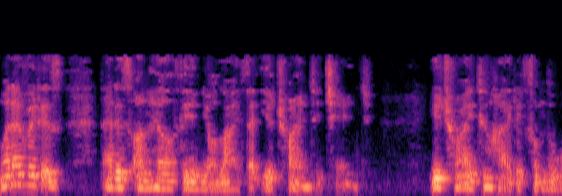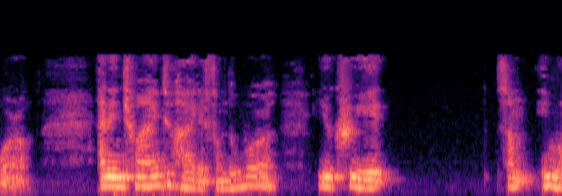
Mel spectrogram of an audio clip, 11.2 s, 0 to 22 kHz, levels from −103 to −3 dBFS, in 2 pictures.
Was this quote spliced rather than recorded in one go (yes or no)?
no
